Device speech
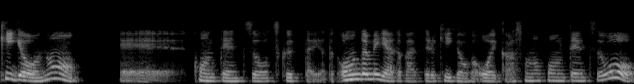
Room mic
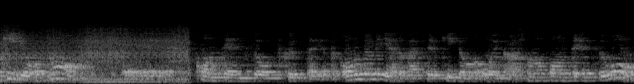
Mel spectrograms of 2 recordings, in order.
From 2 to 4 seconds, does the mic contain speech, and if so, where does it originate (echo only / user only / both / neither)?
echo only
